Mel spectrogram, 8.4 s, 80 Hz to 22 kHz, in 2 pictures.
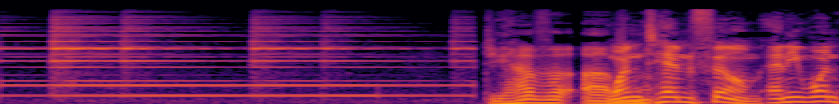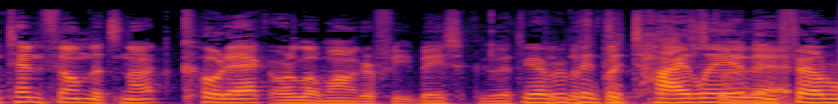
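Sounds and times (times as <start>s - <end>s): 
bright bell ringing: 0.0s - 2.4s
speech: 2.4s - 8.3s.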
